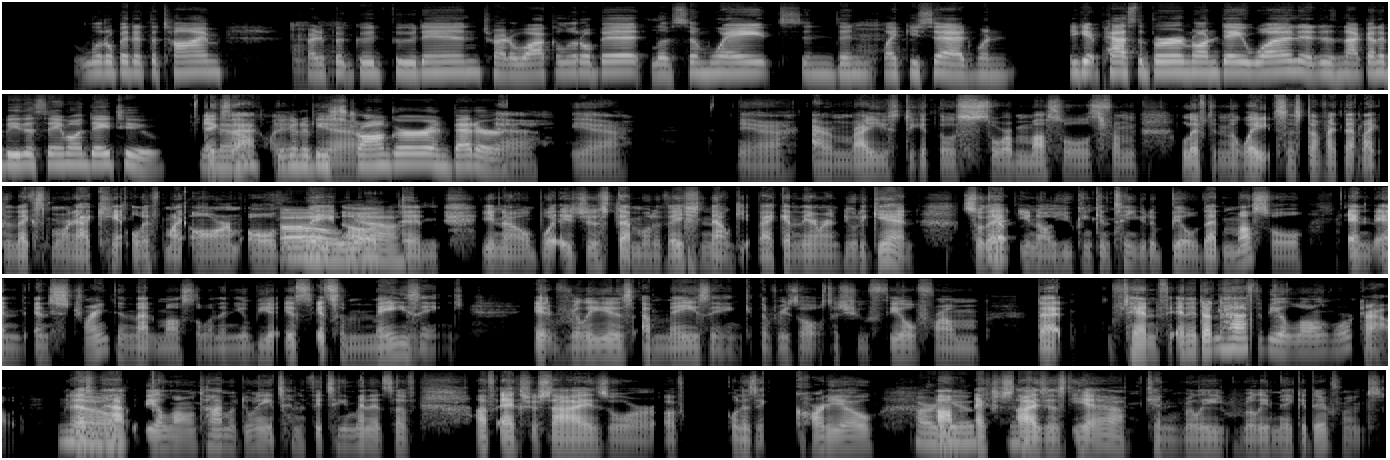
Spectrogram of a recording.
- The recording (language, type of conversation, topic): English, unstructured, What motivates people to stick with healthy habits like regular exercise?
- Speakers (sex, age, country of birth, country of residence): female, 40-44, United States, United States; female, 60-64, United States, United States
- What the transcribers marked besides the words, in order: other background noise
